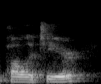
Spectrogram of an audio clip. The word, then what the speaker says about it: Paulateer: Second person I want to introduce is Paulateer. Did I pronounce that correctly?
